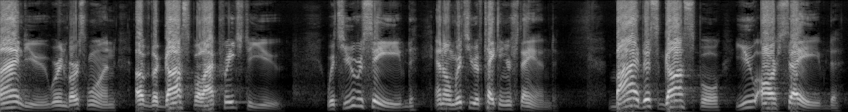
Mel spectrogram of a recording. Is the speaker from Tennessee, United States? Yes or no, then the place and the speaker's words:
yes; Tennessee, United States; I can remember being a little kid growing up in Middle Tennessee at the Needy's Bend Church of Christ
